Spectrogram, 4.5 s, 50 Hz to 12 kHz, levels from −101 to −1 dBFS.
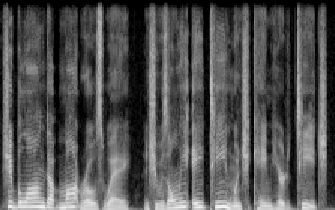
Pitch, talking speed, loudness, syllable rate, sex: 200 Hz, 215 wpm, -16 LUFS, 5.6 syllables/s, female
